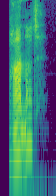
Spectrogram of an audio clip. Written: brandert

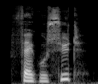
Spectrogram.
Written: fagocyt

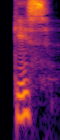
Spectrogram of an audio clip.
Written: ges

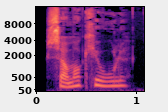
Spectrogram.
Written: sommerkjole

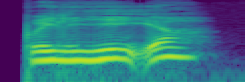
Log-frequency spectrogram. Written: briller

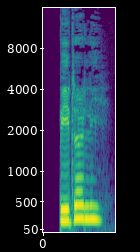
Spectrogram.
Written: bitterlig

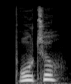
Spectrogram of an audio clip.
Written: brutto

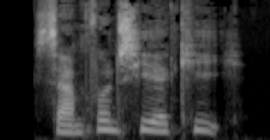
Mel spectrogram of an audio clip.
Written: samfundshierarki

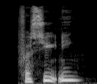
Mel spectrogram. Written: forsyning

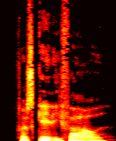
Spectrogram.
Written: forskelligfarvet

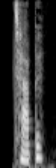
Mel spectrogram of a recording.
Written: tapper

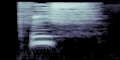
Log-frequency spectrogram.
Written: grif

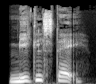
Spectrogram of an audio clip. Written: mikkelsdag

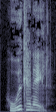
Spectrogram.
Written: hovedkanal

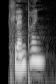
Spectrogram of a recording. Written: klandring

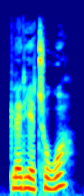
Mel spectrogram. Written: gladiator

